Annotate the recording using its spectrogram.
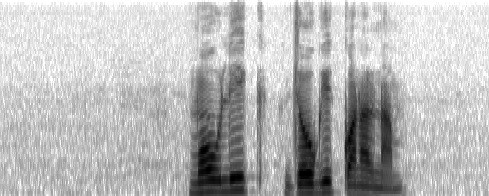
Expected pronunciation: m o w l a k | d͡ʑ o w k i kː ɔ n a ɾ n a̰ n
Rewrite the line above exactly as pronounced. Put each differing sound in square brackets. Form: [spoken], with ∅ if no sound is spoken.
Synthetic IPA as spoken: m o w l [i] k | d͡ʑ o w [ɡ] i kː ɔ n a ɾ n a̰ [m]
